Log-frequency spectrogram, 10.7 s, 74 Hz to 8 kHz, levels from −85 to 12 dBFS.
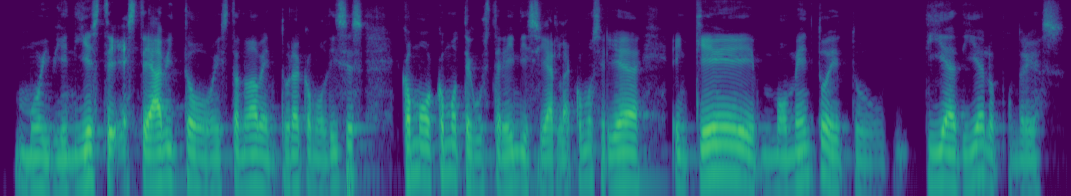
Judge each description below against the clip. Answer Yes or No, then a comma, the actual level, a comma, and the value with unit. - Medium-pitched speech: No, low, 100 Hz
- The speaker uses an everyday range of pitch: Yes, average, 3.0 semitones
